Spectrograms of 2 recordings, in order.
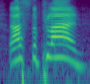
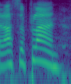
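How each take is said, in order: First: It is said loudly. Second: It is said at normal, soft volume.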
